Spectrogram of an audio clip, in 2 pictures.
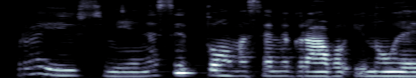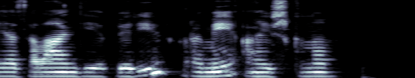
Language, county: Lithuanian, Panevėžys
